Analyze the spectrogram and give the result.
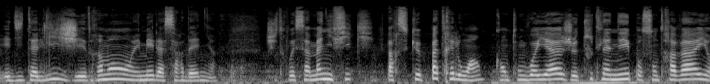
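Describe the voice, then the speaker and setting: A woman from France, a model, talking in a relaxed personal monologue on a podcast, unhurried and fond, pausing on soft hesitations as she lists small pleasures. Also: mid-range voice.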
